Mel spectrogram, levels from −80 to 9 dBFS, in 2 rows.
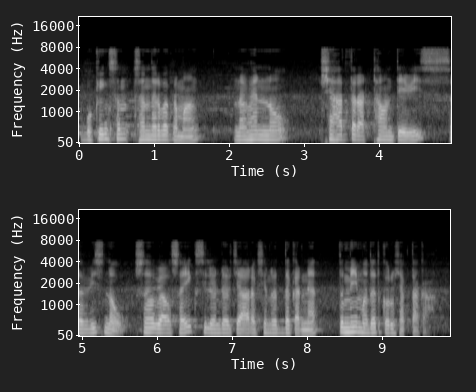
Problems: none marked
